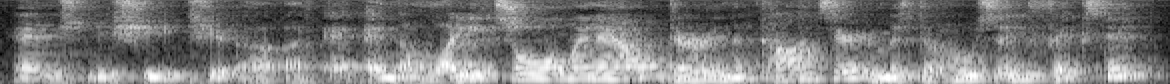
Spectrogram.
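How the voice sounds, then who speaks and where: A man puts on a self-important yet hapless author in a comedy phone skit, excitable and stubbornly positive. His lines wander and stammer, with lively swings in pitch. The recording is very roomy, far from the mic, with faint noise. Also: normal speed. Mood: puzzled, deflated. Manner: stammering, rambling, repeating himself. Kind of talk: one-sided comedy phone call skit. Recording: echoey distant old recording, faint noise.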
